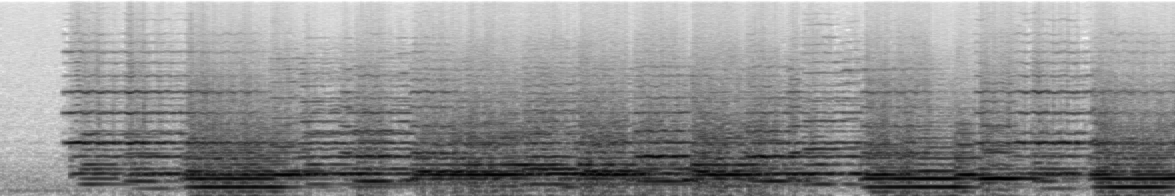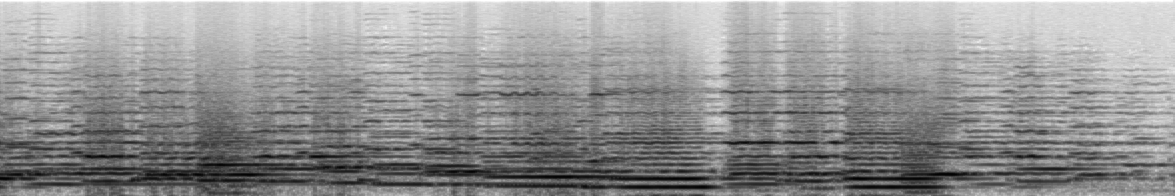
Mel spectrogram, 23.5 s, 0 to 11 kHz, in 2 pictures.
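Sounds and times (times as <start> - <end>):
trumpet tune: 0.6 - 23.4.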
